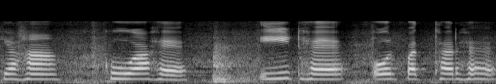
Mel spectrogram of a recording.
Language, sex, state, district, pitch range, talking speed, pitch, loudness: Hindi, female, Haryana, Rohtak, 235-250 Hz, 95 wpm, 245 Hz, -15 LUFS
